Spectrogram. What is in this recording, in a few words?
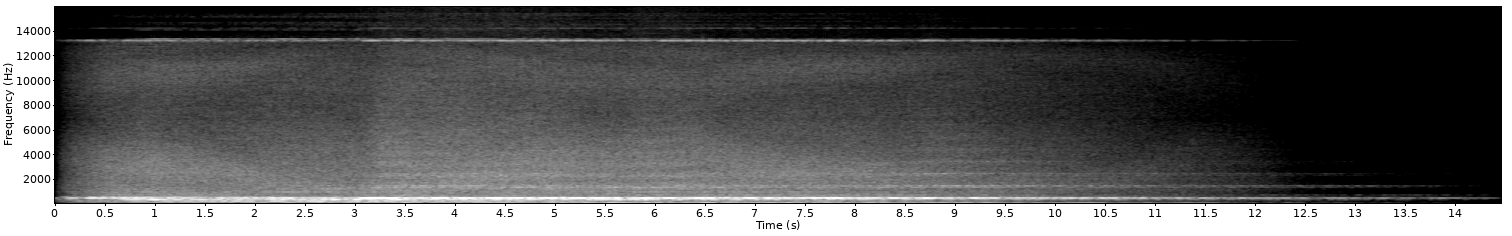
heaven synth texture melodic phrase soft; Bluezone; Ethereal Ambient Samples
